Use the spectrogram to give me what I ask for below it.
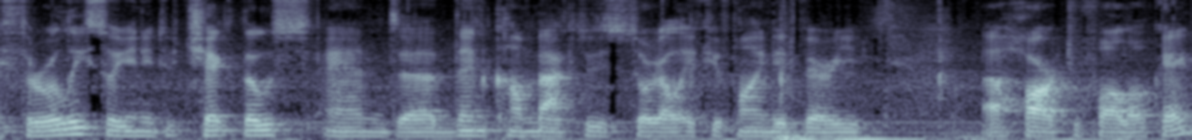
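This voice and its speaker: A man with a fairly low voice talks at a fairly quick clip. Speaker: 3D software tutorial instructor. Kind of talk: tutorial. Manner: frequent filler hesitations.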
